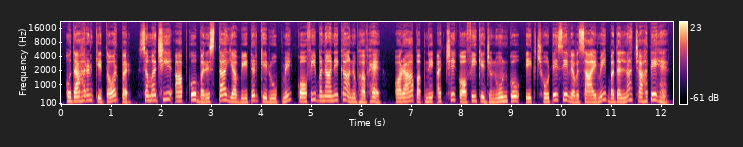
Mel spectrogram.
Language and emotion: Hindi, neutral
